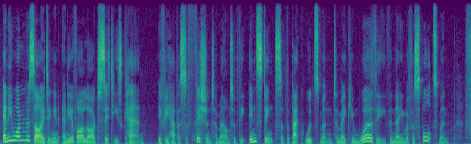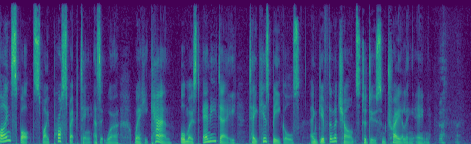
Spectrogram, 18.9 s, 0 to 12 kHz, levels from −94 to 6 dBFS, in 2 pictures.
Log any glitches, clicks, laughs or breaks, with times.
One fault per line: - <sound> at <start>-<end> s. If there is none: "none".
- laugh at 18.2-18.7 s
